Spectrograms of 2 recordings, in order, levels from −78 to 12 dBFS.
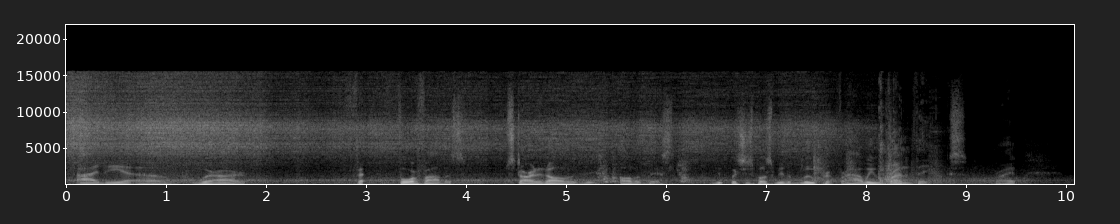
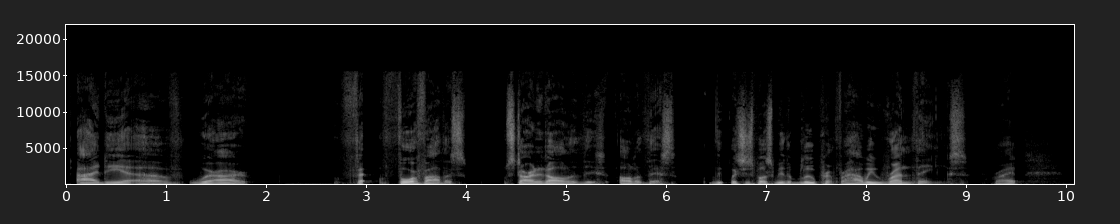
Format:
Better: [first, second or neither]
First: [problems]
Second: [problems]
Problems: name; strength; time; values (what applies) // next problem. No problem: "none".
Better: second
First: hiss; loud; throughout; 2 dB below the speech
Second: none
